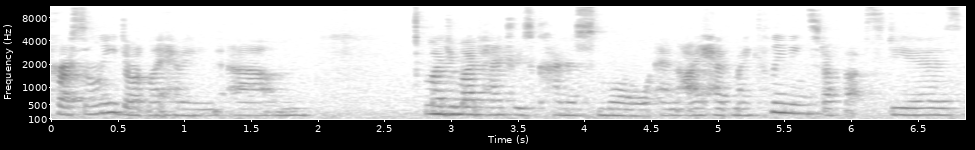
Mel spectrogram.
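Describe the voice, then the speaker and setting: Through noticeable background noise and audible room echo, a woman speaks at a fairly slow pace with fairly even intonation. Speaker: professional organizer. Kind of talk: live-stream home tour tutorial. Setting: at home, walking with camera. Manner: hesitant, many fillers.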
